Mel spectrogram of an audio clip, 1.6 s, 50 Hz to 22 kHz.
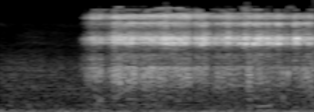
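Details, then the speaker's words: PCV valve removed from a 2003 Toyota Tacoma 2.4L 2RZ-FE during misfire diagnosis and valve cover gasket job, shaken by hand: a light quick rattle shows it is good and functioning, though it was replaced anyway. "I can hear it rattling in there that's how you can tell if it's good"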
